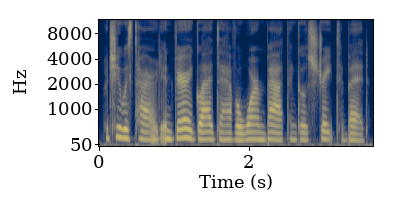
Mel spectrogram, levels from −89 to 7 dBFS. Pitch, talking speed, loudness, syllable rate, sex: 200 Hz, 280 wpm, -18 LUFS, 5.5 syllables/s, female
